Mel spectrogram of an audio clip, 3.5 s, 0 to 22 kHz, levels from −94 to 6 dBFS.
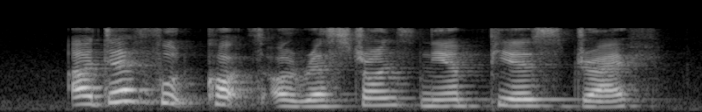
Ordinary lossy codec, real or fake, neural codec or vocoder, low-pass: none; real; none; none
